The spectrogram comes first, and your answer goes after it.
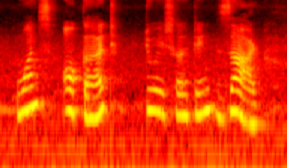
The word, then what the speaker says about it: Tsar: It once occurred to a certain Tsar, TSAR, এই উচ্চারণ হয় জার, রাশিয়ার রাজাতে জার বলা হয়।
